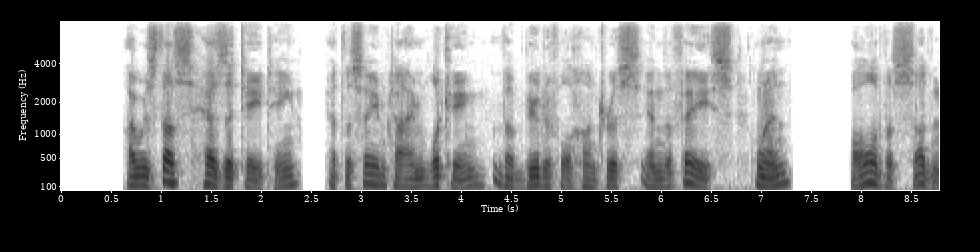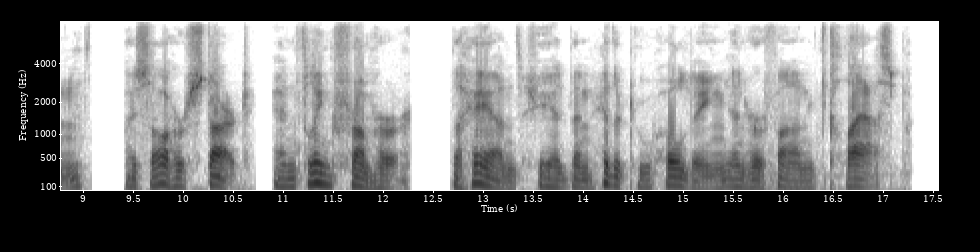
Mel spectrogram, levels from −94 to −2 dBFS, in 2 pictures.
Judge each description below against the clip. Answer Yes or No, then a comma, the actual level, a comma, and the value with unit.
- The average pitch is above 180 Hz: No, low, 100 Hz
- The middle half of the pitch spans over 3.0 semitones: Yes, average, 3.9 semitones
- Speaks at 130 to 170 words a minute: Yes, slow, 135 wpm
